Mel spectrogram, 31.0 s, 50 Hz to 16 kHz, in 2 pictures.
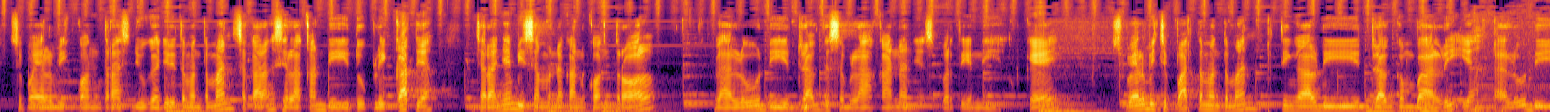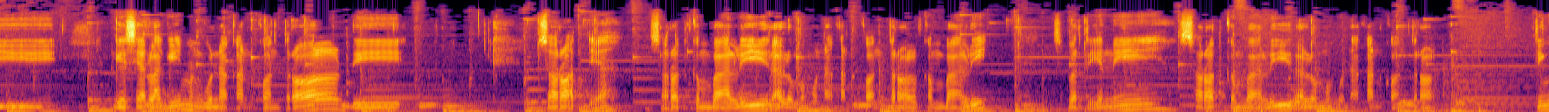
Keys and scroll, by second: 19.9 ctrl+z.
